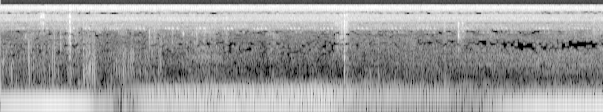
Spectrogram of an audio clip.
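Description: Faint insects chirping over a low, uneven rumble, with a few faint clicks.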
